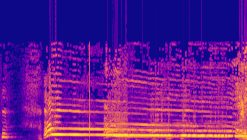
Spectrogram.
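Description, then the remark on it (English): Voices imitate howling Great Danes in long, sustained, wavering howls that overlap and restart several times, loud, with no ordinary talk. “Oh, no, don't get them howling.”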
